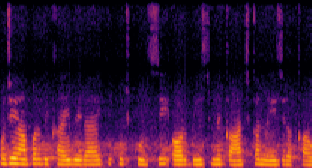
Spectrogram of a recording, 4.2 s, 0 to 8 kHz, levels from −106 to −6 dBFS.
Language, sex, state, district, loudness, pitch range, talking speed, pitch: Hindi, female, Uttar Pradesh, Varanasi, -29 LUFS, 205-225 Hz, 260 wpm, 210 Hz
